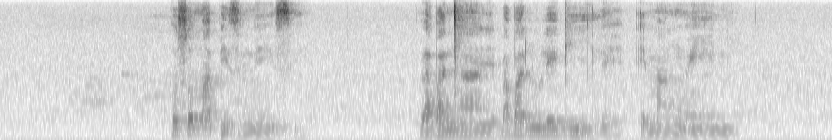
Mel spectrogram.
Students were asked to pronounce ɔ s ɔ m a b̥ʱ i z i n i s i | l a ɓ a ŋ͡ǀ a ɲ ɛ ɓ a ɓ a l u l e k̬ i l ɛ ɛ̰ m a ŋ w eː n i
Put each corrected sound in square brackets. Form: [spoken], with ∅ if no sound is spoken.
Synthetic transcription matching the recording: ɔ s ɔ m a b̥ʱ i z i n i s i | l a ɓ a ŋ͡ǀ a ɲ ɛ ɓ a ɓ a l u l e k̬ i l ɛ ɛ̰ m a ŋ w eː n i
